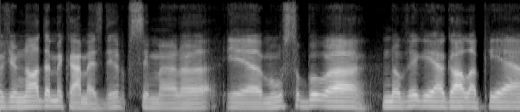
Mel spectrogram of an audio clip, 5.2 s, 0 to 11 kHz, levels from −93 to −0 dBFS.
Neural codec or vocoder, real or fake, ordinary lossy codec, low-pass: codec, 16 kHz in and 24 kHz out, 0.4 kbps, LongCat-Audio-Codec, two codebook decoder; fake; Opus, 24 kbps; 9.9 kHz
